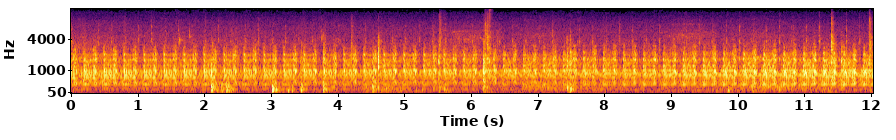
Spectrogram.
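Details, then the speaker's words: Horstmann VA Mk9 SRS2 time switch, 240 V 50 Hz synchronous motor self-winding its spring reserve: soft whir with light even ticking about three per second; escapement runs normally until a reed catches it into standby. "Okay, if you leave it long enough, it'll self-wind. Okay, eventually what will happen is that escapement in there, it will get so fast that it'll hit a little reed in there, and then the reeds will catch it and stop it from ticking, and then it goes into like its standby sort of mode."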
